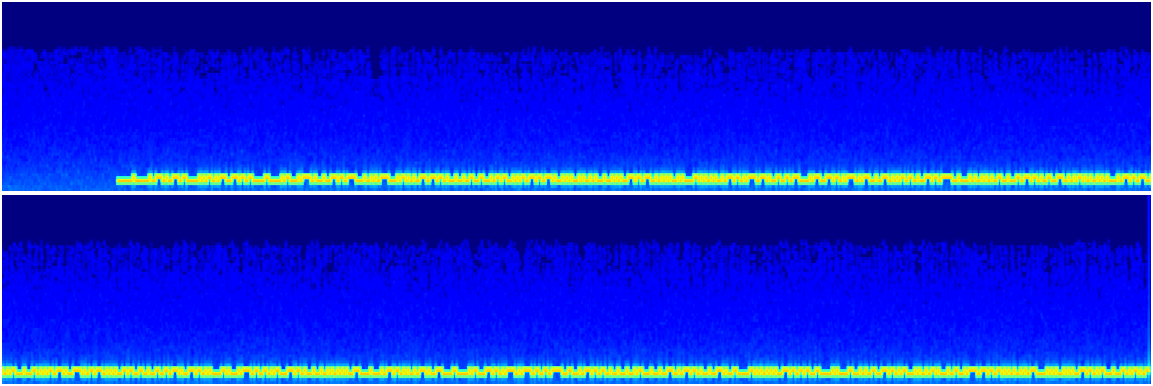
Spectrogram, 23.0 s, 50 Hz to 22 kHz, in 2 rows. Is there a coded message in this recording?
Yes: TTY/TDD text telephone tones (45.45 baud Baudot) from 1.2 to 23.0 s, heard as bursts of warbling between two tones, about 400 Hz shift, 1600 Hz centre. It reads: AAVSZ VVBEQ OJODA QWCLS HYFQY NYXRF EHIMZ EZASP TKJWU WNDJK NBUSH YLPIH XGEIB QJYMK FHMVB EEITC PQBQN QHVRY LVXCW BFGWE RJMYY …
